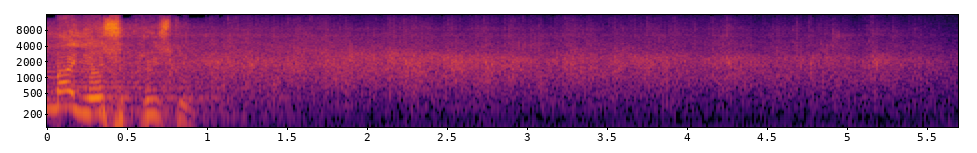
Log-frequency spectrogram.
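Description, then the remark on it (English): An audience claps together in a dense, steady wash of applause that slowly fades over several seconds, after a brief burst of voice at the very start. “Clap for Jesus.”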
